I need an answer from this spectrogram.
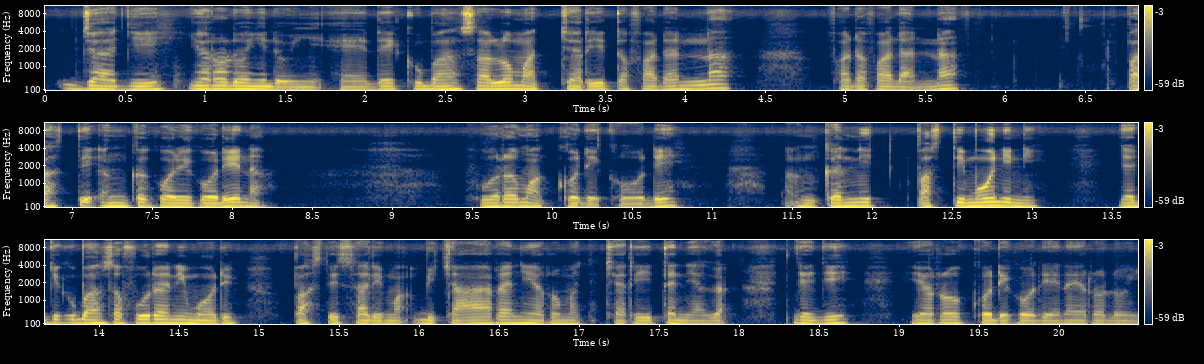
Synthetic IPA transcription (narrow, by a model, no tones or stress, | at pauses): d͡ʒad͡ʒijəɾodoŋidoŋiʔedekubaŋsalɔmat͡ʃːaɾit̪afadanːa | fadafadanːa | past̪iʔəŋkəkodɛkodena | fuɾamakːodekʰode | əŋkənipast̪imonini | d͡ʒadikubaŋs̬afuɾanimodipast̪isalima̰ʔbit͡ʃaɾaniɾomat͡ʃːaɾit̪aniaɡaʔd͡ʒadijəɾokodekodenaiɾodoŋi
